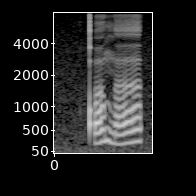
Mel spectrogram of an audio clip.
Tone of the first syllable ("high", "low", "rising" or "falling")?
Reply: rising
